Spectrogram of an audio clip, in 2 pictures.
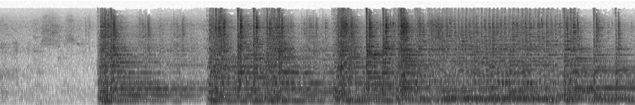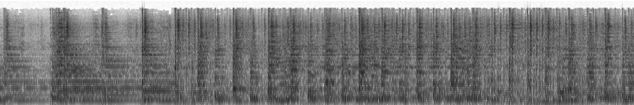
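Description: Amplified ukulele playing a flamenco piece: after a short hush, a strummed chord rings out, a second follows a couple of seconds later, then the playing goes into rapid flamenco-style strumming with sharp accented chords.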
